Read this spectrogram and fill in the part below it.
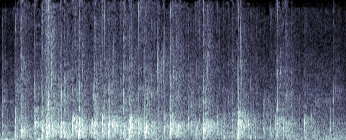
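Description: Steady applause from a crowd, a dense wash of clapping that holds at an even level throughout with no voices standing out.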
